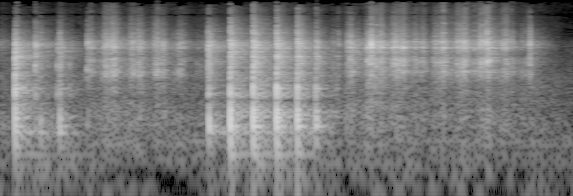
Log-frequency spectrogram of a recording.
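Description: Hand-operated metal flour sifter being worked over a steel bowl: a rapid, even rattling of the sifter's agitator against its mesh, with a brief pause about a second and a half in, cutting off at the end.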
